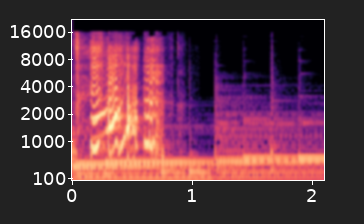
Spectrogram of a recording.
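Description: Cartoon squeak sound effect, a quick run of wavering, bending high pitches lasting under a second, over steady background music.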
